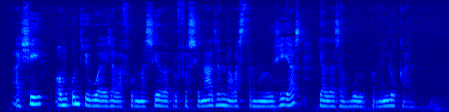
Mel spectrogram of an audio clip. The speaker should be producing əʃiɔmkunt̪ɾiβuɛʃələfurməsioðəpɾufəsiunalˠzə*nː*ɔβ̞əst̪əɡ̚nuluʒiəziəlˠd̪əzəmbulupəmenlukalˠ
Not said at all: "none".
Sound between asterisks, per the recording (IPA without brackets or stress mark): nː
